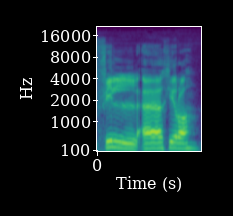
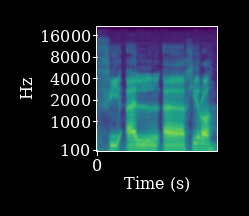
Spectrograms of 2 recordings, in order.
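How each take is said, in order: First: The words run together with no break. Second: The second word starts separately with a new vowel. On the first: The speaker calls it right. "Al-akhirah pun sama" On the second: The speaker calls it wrong. "Kita tak baca fi al-akhirah"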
